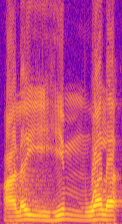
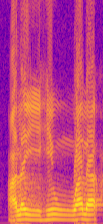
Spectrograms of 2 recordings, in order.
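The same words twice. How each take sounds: First: The m is said clearly with lips fully closed. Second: The m is softened and blurred into the w. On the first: The speaker calls it right. "harus dibaca dengan idhar" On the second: The speaker calls it wrong. "Jangan sampai dibaca dengan ikhfa. Bacanya seperti ini"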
